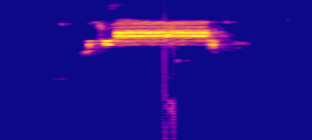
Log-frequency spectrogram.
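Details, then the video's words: A Red-winged Blackbird gives one song: two short clear introductory notes, then a long, harsh, buzzy trill lasting about half a second, with a single soft click in the middle. "Red-winged Blackbird Song!"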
